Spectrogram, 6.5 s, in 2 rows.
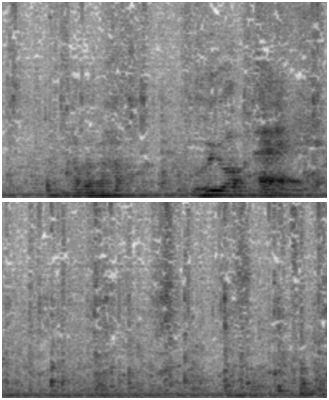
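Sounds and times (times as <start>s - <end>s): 
stirring hot milk into egg mixture: 0.0s - 6.4s
speech: 0.4s - 3.1s.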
